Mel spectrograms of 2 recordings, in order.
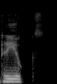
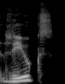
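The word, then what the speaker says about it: Rieux: Por cierto, creo que se escribe Ryux, pero estuve viendo Rux. como videos y lo pronuncian como Ryu. O sea, Ryu. no pronuncian, sí, no pronuncian la X.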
